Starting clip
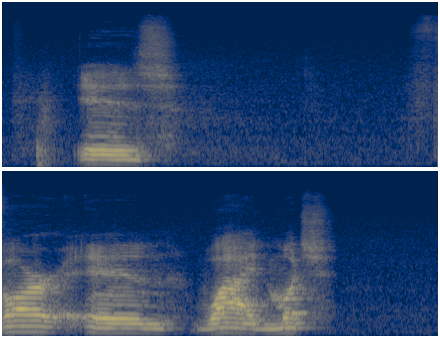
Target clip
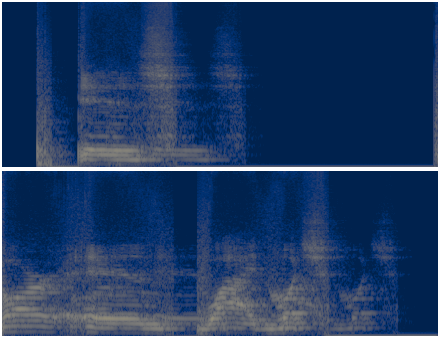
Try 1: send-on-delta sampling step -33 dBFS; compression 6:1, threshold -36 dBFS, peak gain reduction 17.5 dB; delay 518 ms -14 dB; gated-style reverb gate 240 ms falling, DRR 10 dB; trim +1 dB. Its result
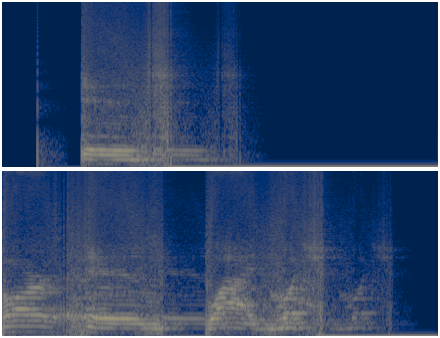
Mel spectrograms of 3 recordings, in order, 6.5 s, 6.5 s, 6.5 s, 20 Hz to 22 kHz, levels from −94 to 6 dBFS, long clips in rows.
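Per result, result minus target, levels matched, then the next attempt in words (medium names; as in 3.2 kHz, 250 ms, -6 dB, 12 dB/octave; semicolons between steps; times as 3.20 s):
send-on-delta sampling: distortion +11 dB; compression: peak gain reduction -5 dB
send-on-delta sampling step -42.5 dBFS; compression 6:1, threshold -36 dBFS, peak gain reduction 17.5 dB; delay 518 ms -14 dB; gated-style reverb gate 240 ms falling, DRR 10 dB; trim +1 dB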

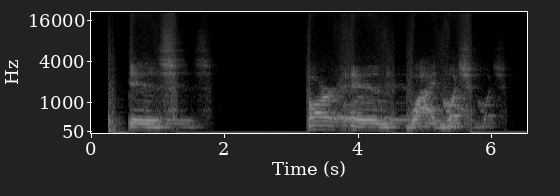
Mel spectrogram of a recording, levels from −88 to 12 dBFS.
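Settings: compression: peak gain reduction -5 dB
send-on-delta sampling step -42.5 dBFS; compression 6:1, threshold -42 dBFS, peak gain reduction 22.5 dB; delay 518 ms -14 dB; gated-style reverb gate 240 ms falling, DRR 10 dB; trim +1 dB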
